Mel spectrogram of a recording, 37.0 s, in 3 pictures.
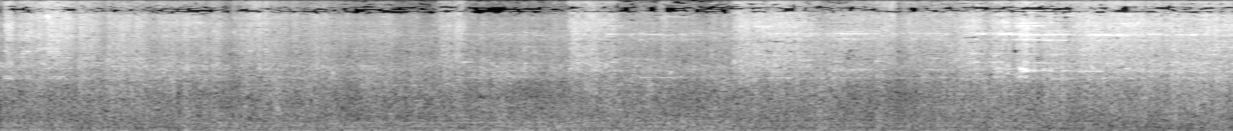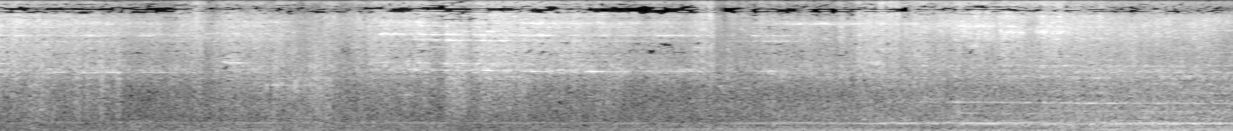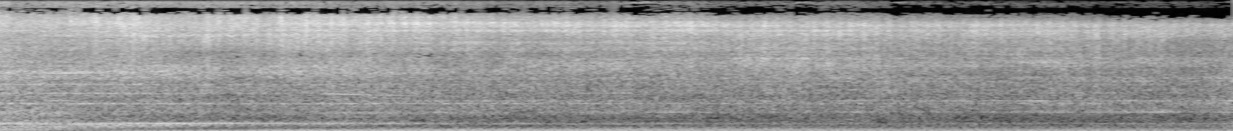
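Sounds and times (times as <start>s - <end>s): diesel locomotive engine drone: 0.0s - 36.9s
train wheels clattering on rails: 0.0s - 36.9s
faint high wheel squeal: 1.6s - 36.9s.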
